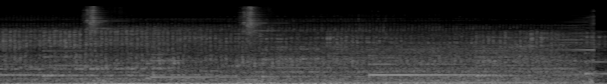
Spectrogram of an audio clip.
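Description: Cartoon electric-shock sound effect: a steady low electrical drone with sharp zaps about a second in and again near two and a half seconds, over held notes of background music.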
